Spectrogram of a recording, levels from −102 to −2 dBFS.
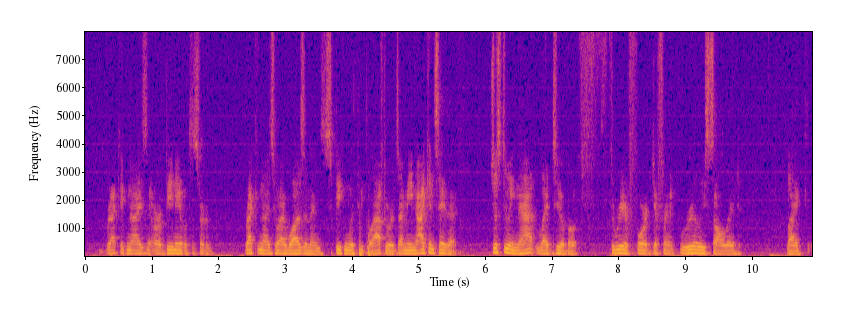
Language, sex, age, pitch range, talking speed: English, male, 30-49, 100-120 Hz, 200 wpm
